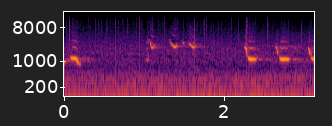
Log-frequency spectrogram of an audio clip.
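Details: Pied butcherbird (Cracticus nigrogularis) recorded in Australia (1968 release) sings clear, flute-like whistles, short notes sliding down from high to mid pitch, two or three per second, over a faint low hum.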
